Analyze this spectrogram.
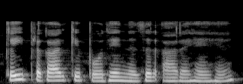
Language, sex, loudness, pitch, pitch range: Hindi, female, -17 LUFS, 175 Hz, 160-185 Hz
